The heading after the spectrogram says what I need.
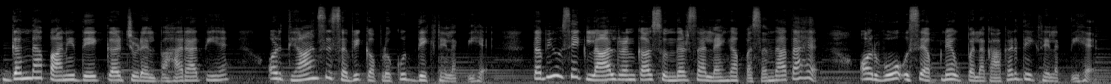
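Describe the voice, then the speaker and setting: Female storyteller, medium pitch, scripted children's tale narration, faint background music. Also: animated, moderate pace, darkish tone.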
